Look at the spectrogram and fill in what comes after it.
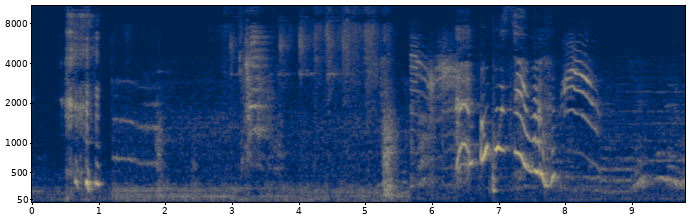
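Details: Domestic cat meowing: a short harmonic cry near the start, then a run of drawn-out, rising-and-falling meows in the last four seconds, with quiet background noise between calls.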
